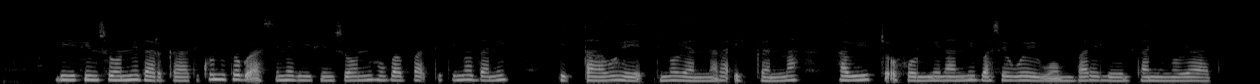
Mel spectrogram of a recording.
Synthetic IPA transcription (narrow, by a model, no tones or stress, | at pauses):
biːfɪnso̞ːnːɪd̪ɐɾɡaːt̪ɪkʊnɪt̪ɔɡɔ̰ɐ̰sːɪnːɛbiːfɪnso̞ːnːɪɦʊbɐbːɐt̪ʼːɪt̪ɪnɔd̪ɐnɪ | kɪt̪ʼːaːwɔhe̞ːɗːɪnɔjɐnːɐɾɐʔɪɡːɐnːɐ | hɐbiːt͡ʃːɔ̰ʔɔ̰fɔlːɪnɐnːɪbɐsɛwɔjwɔ̰mbɐɾɛle̞ːlt̪ɐnːɪnɔjaːt̪ɛ̥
